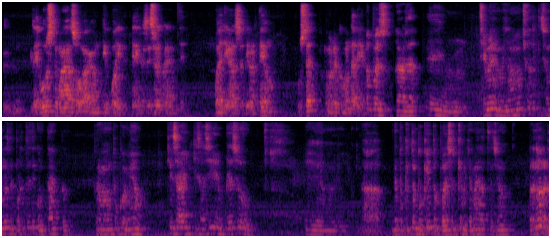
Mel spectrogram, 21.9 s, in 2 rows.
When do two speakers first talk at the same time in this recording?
none

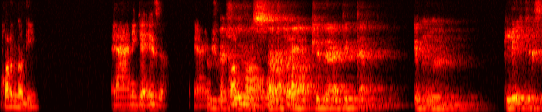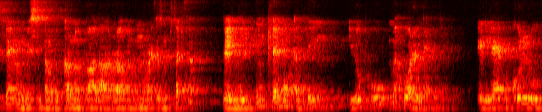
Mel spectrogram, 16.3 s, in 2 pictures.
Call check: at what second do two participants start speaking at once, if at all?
3 s

